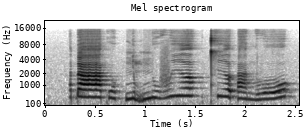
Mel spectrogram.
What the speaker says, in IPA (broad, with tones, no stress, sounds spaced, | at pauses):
ɗ aː˧ k w u˨˩ k̚ ɲ ə̰˧˨ m ɲ ṳ˨˩ v i˧ ə̯ | t̪ʰ i˧ ə̯ ʔ a̤˨˩ n v o˨˦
